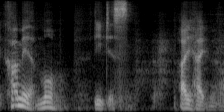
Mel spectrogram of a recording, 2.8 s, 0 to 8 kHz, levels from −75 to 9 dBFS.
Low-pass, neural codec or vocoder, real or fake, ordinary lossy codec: none; codec, 16 kHz, 0.3 kbps, FocalCodec; fake; none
